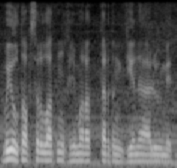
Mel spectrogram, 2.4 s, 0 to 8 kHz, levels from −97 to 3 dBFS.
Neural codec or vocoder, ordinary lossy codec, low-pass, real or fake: none; none; none; real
